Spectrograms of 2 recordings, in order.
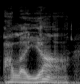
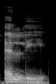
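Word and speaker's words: אֵלִי: If the word is pronounced alaya, why does this ancient transliteration render it Eli? The answer is obvious, because Eli is the actual ancient pronunciation of the word.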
